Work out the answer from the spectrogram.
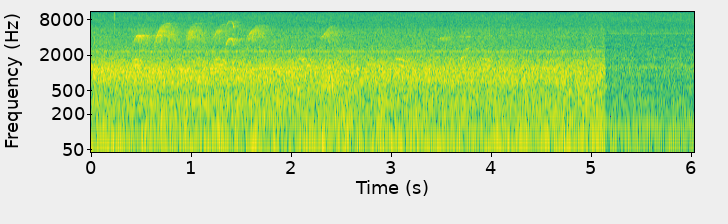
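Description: A small wild bird chirping, a quick run of about six short high notes in the first couple of seconds, over a steady low background rumble that drops off sharply about five seconds in.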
